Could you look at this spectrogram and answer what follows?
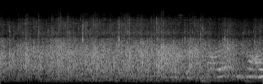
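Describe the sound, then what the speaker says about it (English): An audience at a St. George's Grammar School reunion in Chicago claps steadily for a notable alumnus, a dense, even wash of many hands sustained at constant loudness throughout. "Give him a round of applause"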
